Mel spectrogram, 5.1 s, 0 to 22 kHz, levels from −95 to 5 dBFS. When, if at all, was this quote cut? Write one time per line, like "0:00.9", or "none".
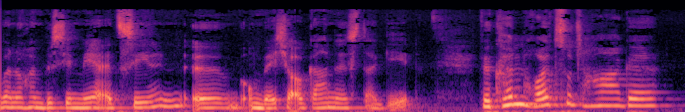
none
